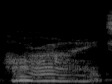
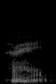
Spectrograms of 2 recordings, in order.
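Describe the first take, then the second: First: Said in the usual way. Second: Breathy whispered aside. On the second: Real, not acted. Host murmuring to herself, whispered. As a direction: drop to a whisper. Repeats all right, then whispers.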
